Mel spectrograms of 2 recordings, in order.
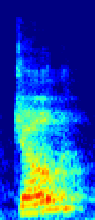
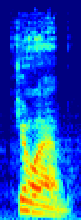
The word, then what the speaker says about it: Joab: We got our players here, Grim Gem and Job. Is that how it's pronounced? Joab. Joab, okay. And yeah, why don't we start by you guys introducing your characters.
